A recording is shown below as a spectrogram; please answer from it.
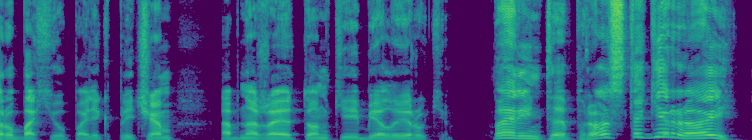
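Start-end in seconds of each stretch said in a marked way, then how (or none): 3.7-5.5 high, slow and lilting; sing-song. A narrator's reading. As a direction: sing it out like telling a fairy tale. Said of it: "Её голос прозвучал певуче".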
